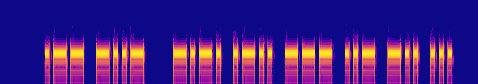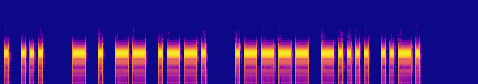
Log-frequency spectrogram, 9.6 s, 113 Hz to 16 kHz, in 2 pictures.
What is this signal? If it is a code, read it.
Morse code, heard as a keyed tone, about 28 wpm, 700 Hz. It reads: WX CLOUDS ES TEMP 16F
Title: Practice QSO - Exchange 2 - Info - 28wpm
